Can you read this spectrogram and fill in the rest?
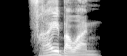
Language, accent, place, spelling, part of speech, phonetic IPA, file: German, Germany, Berlin, Freibauern, noun, [ˈfʁaɪ̯ˌbaʊ̯ɐn], De-Freibauern.ogg
- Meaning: 1. genitive/dative/accusative singular of Freibauer 2. plural of Freibauer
